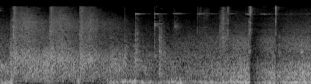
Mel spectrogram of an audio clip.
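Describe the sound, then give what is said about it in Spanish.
Three sharp pistol gunshots crack out at irregular intervals over a dense, noisy background, each a brief loud report; no one speaks. “Las armas se disparan siempre tres balazos.”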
